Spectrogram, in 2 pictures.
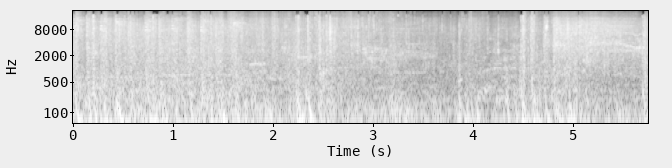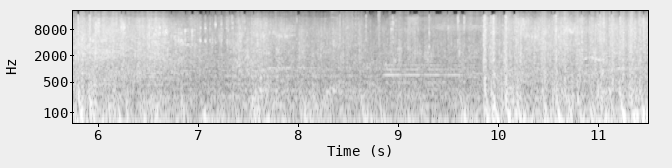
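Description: A turret in Resident Evil 4 Remake (Separate Ways) fires at enemies in a dense, continuous stream of gunfire bursts that runs throughout within a busy, noisy game mix.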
